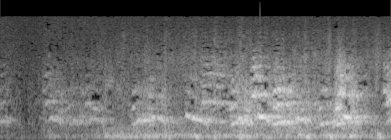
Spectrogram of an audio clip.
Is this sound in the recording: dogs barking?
yes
